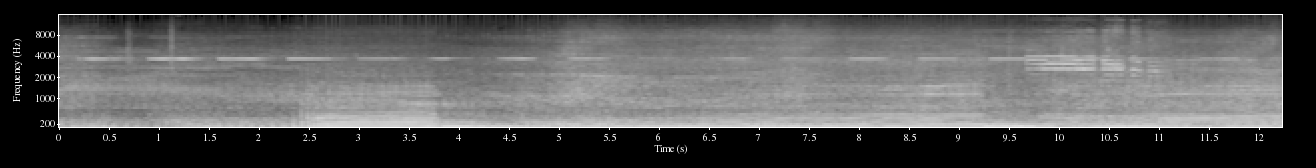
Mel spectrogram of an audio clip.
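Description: Keeway RKS 100 single-cylinder four-stroke motorcycle engine pulling away and accelerating. It rises in pitch, drops at a gear change about four seconds in, then climbs again over wind and road noise. A short high-pitched beeping comes near the end.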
